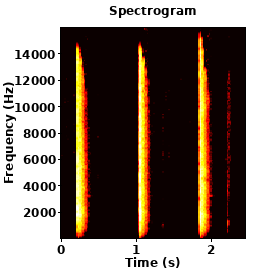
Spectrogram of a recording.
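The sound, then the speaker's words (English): Three sharp hand claps ring out alone, slow and evenly spaced, each a crisp, bright smack that dies away quickly. No voices are heard. “Who's clapping?”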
